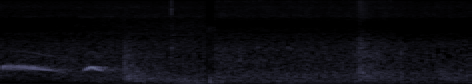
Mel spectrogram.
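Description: A dove's low, soft coo: a drawn-out hollow note, then a brief second one. Faint, quiet indoor background follows.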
